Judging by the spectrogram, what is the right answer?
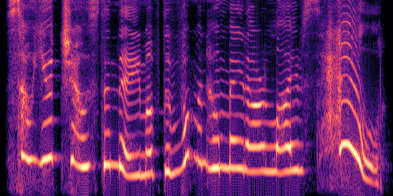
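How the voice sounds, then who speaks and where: A woman voicing an indignant motherly woman from an animated-style fan story, by turns scolding and sweet. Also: very high-pitched, unhurried, no room sound, studio quality, voice pushed up, heavily acted. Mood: scolding, exasperated.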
